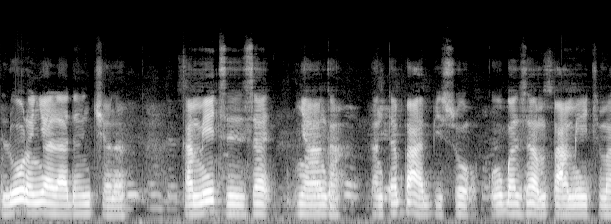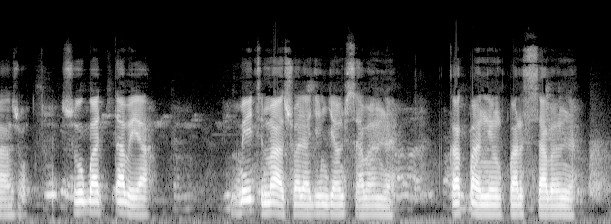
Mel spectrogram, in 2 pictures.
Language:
Dagbani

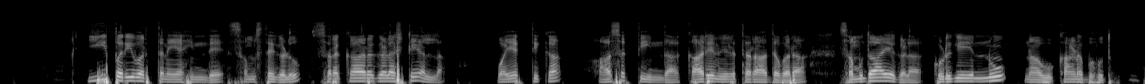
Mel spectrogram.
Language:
Kannada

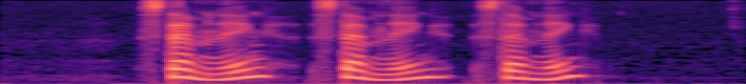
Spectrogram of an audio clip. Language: Norwegian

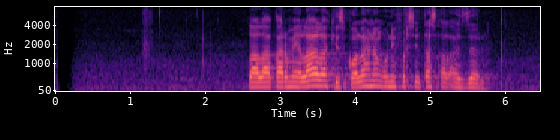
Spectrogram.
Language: Javanese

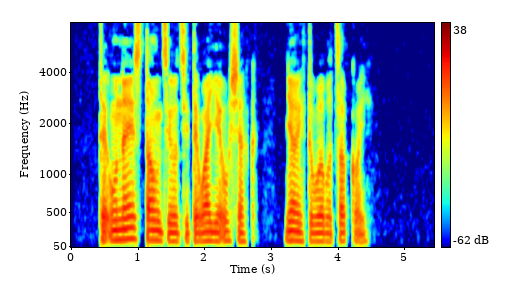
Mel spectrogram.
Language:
Copainalá Zoque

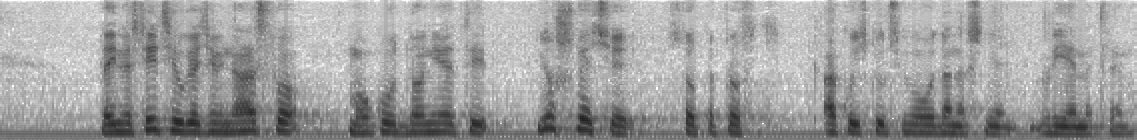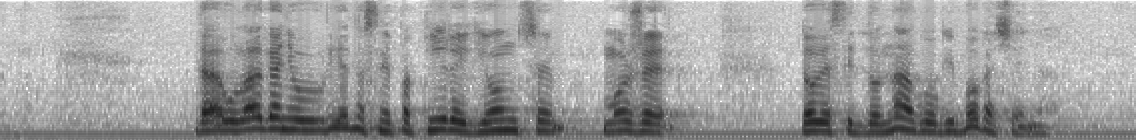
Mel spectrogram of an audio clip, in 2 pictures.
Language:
Croatian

